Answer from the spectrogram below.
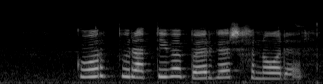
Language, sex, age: Afrikaans, female, 21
